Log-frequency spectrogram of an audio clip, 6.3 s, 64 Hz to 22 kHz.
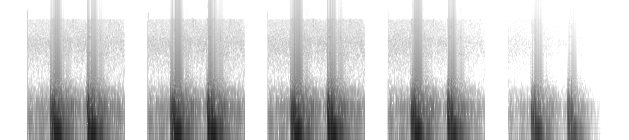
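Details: Dramatized fetal heartbeat in the womb from a drama trailer: slow, regular paired thumps, about 55 beats a minute; simulated fetal heartbeat.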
